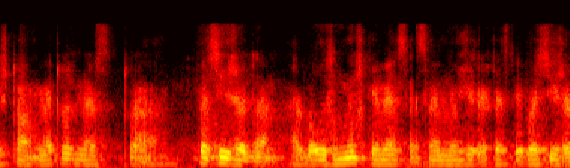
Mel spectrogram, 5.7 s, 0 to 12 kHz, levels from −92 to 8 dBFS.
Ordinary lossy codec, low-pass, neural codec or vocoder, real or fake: AAC, 32 kbps; 7.2 kHz; codec, 16 kHz, 2 kbps, FreqCodec, smaller model; fake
